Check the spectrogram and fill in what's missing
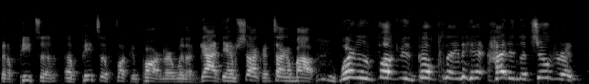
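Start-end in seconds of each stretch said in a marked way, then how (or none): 3.4-5.8 higher, louder frantic yell; mock conspiracy nut. Mocking the pizzagate shooter, higher and loud. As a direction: play a raving pizzagate gunman.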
